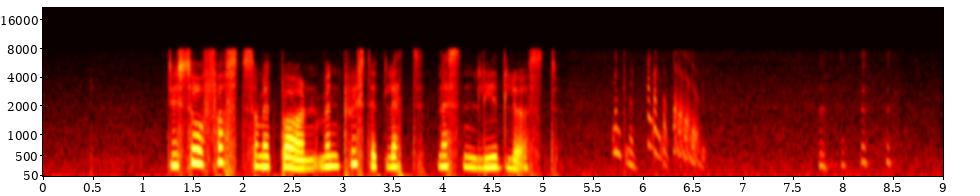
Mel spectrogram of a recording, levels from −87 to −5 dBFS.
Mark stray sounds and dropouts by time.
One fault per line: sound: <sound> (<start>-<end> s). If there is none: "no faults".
sound: chirp (5.7-6.7 s)
sound: laugh (7.8-8.6 s)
